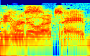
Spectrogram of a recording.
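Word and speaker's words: Pertelote: How did we decide to pronounce that? Pertolote. – We said Pertolote, but we can say whatever we want because Pertolote is what's in the audiobook.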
